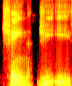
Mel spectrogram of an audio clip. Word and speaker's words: Chainge: Again, it's spelled like chain, G-E. Just throw an I in there and in the word change. Chainge.Finance on Twitter at Finance Chainge.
